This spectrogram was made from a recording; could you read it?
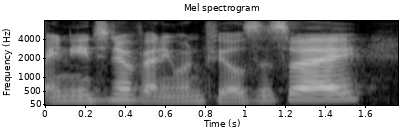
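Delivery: ordinary delivery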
